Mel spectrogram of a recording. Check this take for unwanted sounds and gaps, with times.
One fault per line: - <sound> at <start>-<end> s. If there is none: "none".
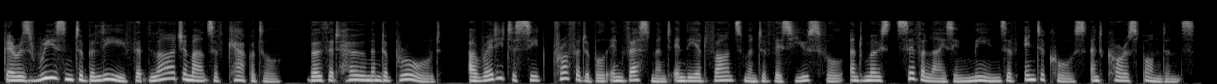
none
